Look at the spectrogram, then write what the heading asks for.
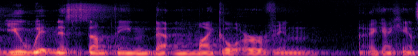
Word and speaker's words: Irvin: witnessed something that Michael Irving I can't say his name is Irvin Irvin not Irvine not Irvine and not Irving Irvin okay yeah what first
